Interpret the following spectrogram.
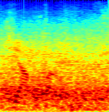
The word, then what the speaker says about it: Chiappa: In Italian, we say Chiappa. I've always said Chiappa.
